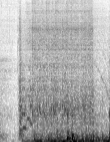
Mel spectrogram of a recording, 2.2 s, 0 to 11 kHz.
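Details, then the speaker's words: Reliant Robin MK2 Anniversary Edition, held on slight throttle: brief crank, then it catches with uneven, stumbling firing, not on all four cylinders at first. Hard starting and misfiring; owner suspects timing and carburettor. "She's not firing on all four cylinders straight away. There we go, she's kicking in. So, that's something I want to address first because I'm not happy with how hard it is to fire up."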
